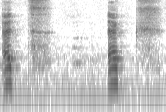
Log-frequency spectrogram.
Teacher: इसमें भी शिद्दा है, जो 8 लेटर हैं शिद्दा वाले, जिसमें हमारे पास है कौफ, तो, बै, जीम, दाल, हमज़ा, कैफ and ता, ये शिद्दा वाले लेटर्स हैं। 2 लेटर जो ता एंड कैफ हैं, इसमें हम्स वाज़ेह होगा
